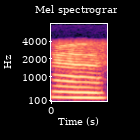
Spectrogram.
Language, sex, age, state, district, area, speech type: Manipuri, female, 45-60, Manipur, Imphal East, rural, conversation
